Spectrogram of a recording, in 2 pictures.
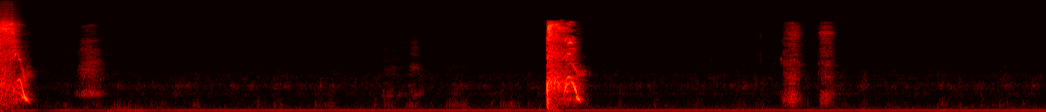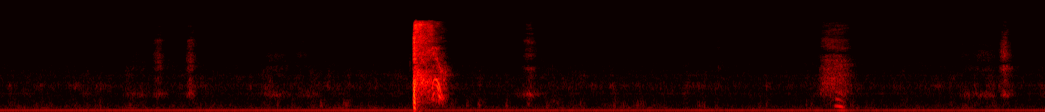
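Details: Person who is sick with a sneezing fit: repeated sharp sneezes several seconds apart, with false starts, quieter half-sneezes, sniffs and nose-blowing over a low hum; sneezing fit.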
